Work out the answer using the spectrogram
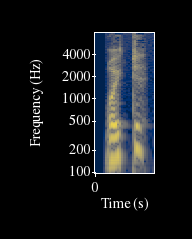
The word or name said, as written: rygte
